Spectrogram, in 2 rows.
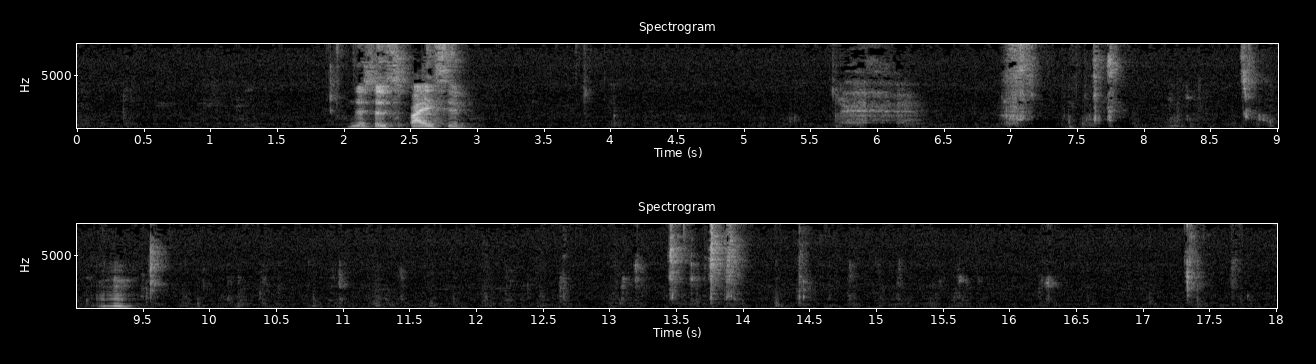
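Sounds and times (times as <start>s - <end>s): person chewing quietly: 0.1s - 2.1s, 3.7s - 4.2s, 5.2s - 18.0s
soft breath: 5.6s - 6.5s
wet mouth clicks and smacks: 7.0s - 10.5s, 11.8s - 14.9s, 17.2s - 17.9s.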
